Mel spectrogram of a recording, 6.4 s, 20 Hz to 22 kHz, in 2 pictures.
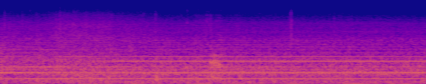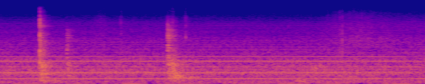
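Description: Steady electrical hum of a powered-up Haas VF-2SS CNC machining center. Two short clicks come about a second apart midway through as the machine's door is cycled.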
